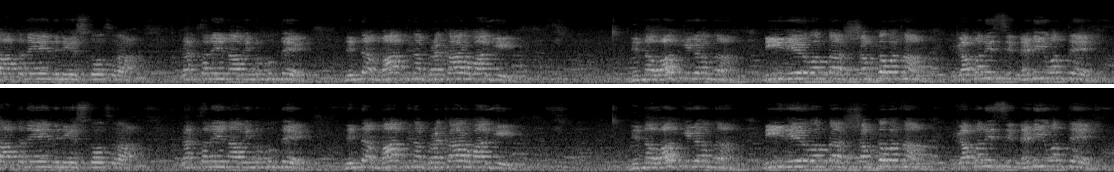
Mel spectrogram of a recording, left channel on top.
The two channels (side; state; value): both; normal; correlation 0.85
